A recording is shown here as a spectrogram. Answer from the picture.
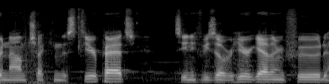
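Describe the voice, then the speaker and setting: Music plays in the background. A man with a medium pitch talks at a very fast pace. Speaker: esports player commentating own game. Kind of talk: game commentary. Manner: casual, filler-heavy.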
